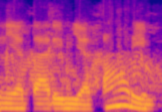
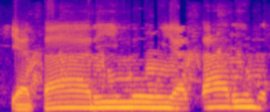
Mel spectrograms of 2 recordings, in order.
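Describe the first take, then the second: First: The word ends on the 'm' with no vowel. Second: The word ends with an added 'u' vowel. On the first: The speaker calls it wrong. "Itu harusnya bukan" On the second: The speaker calls it right. "tapi ... harusnya gitu"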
